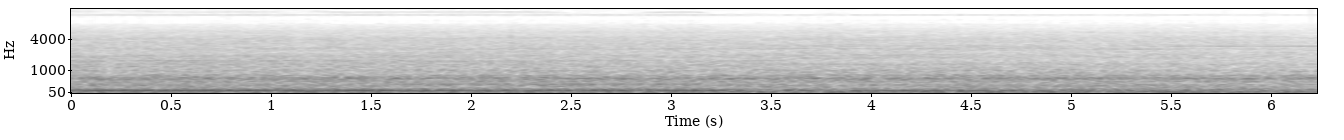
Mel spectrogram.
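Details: Lifted (4 in, Fox 2.5 suspension) 3rd-gen Toyota Tacoma at 40–60 mph: steady cyclic low hum above road rumble, began after rough mountain drive; needle bearing replaced with ECGS bushing, no change; drivetrain hum, source unknown.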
